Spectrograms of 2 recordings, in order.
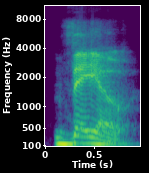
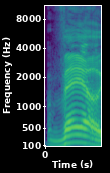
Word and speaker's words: Veio: How do you pronounce the name of the band? Veio. Veio, Right.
